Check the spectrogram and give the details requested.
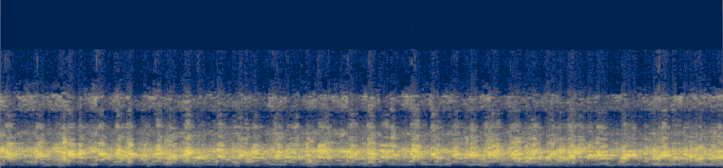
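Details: Loud caged ducks in a crowded chorus, rough quacking and chattering calls blending into a continuous mid-pitched din with small rhythmic pulses in volume and no breaks or other noises.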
